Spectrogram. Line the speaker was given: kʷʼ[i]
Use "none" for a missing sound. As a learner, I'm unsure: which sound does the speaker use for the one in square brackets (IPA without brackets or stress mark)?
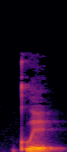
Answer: e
